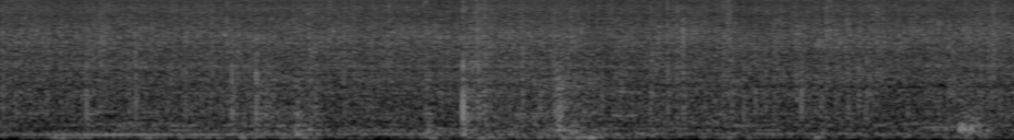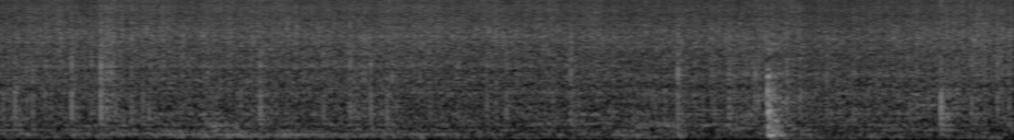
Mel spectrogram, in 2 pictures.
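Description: Chopped vegetables stir-frying in a black wok over a wood fire: a steady frying sizzle, with a few sharp clicks scattered through it.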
